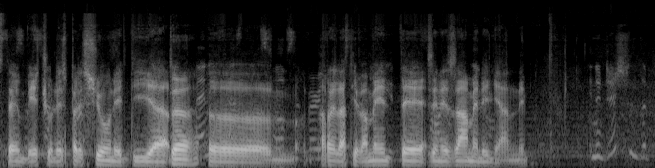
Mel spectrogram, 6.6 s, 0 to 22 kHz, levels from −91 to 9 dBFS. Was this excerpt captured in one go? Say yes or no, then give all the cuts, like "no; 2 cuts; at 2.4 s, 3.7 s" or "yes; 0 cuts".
no; 3 cuts; at 1.7 s, 4.3 s, 4.9 s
